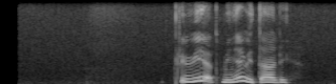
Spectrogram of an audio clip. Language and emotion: Russian, positive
